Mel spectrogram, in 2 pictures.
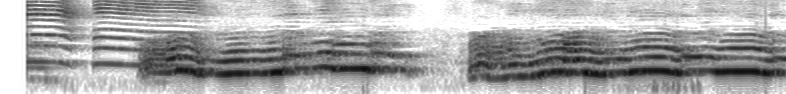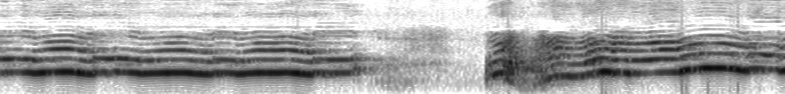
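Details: Domestic dog howling in the evening, long drawn-out tonal wails rich in harmonics, sliding up then holding steady, three howls separated by short breaths, the first opening with a high squeaky note.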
